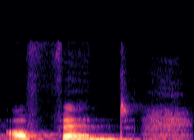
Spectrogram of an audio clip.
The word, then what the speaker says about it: offend: अफेंड। यहाँ इसका sound अ है, जैसे अदर में होता है।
